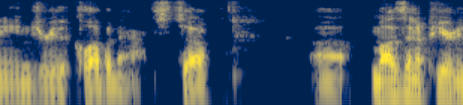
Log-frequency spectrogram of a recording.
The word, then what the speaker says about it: Muzzin: As he's going to take us into the first bit of news, and that's, I'm going to butcher the guy's name, and even though it's a simple one, Jake Muzzin. – Muzzin. – I told you I was going to butcher it.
